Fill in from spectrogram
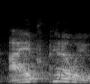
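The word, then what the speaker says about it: AFP: 아, 이게 사실은 아에프페라고 읽어야 되는 거 아시죠? 아, 아에프페. 네, 프랑스어니까.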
